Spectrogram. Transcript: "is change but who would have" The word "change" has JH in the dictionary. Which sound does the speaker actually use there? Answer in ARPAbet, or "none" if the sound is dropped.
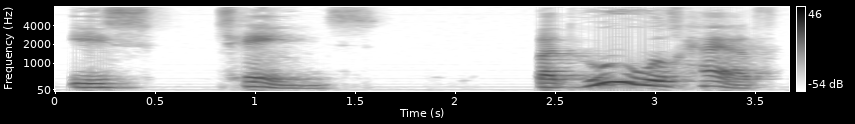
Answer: Z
